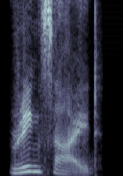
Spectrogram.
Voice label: "ringside", Indian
